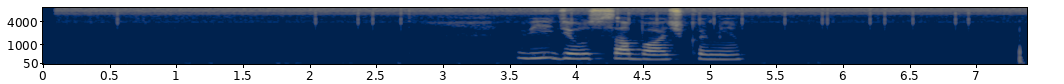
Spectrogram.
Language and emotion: Russian, sad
